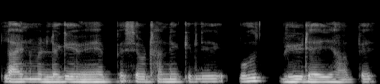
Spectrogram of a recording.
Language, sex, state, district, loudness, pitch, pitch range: Hindi, male, Jharkhand, Jamtara, -19 LUFS, 120 Hz, 115-130 Hz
